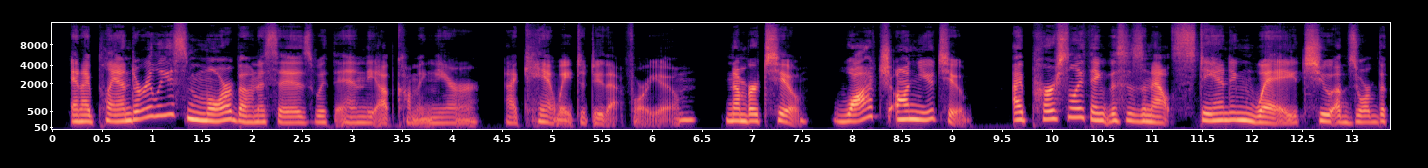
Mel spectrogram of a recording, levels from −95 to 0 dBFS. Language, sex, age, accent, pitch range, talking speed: English, female, 30-49, American, 170-210 Hz, 155 wpm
